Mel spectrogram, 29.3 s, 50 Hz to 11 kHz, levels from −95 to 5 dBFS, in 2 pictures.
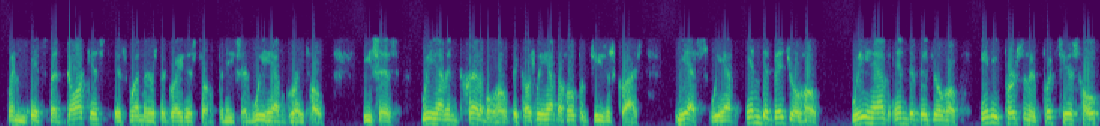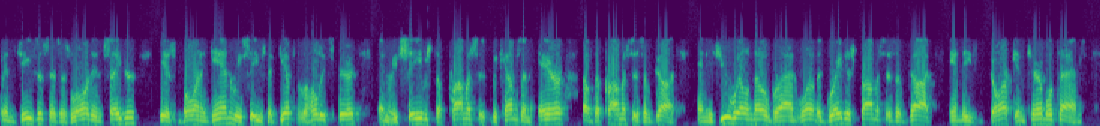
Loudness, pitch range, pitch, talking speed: -16 LUFS, 110-135 Hz, 125 Hz, 190 wpm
